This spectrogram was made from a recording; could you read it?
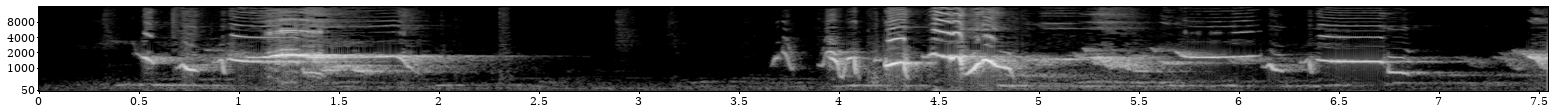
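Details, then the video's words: Big-bodied Sumbawa black-naped oriole in vigorous song used to get lazy orioles singing: whistled slurs and a harsh phrase, a pause of over a second, then a long run of rasps and fluty notes. "Burung kepodang sumbawa gacor"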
